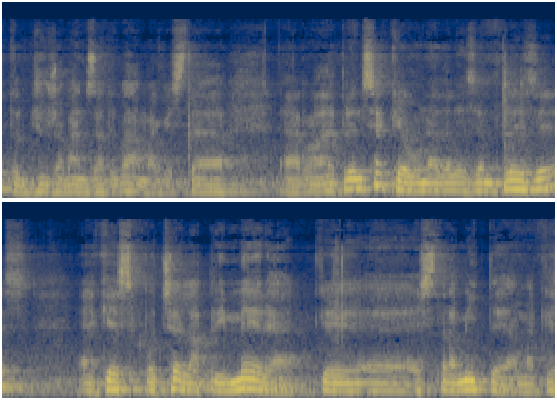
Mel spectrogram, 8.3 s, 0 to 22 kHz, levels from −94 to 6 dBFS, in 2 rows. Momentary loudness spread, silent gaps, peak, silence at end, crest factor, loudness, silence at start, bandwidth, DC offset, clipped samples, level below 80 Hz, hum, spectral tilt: 11 LU; none; -4 dBFS; 0 s; 18 dB; -21 LUFS; 0 s; 15.5 kHz; under 0.1%; under 0.1%; -50 dBFS; none; -5.5 dB/octave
